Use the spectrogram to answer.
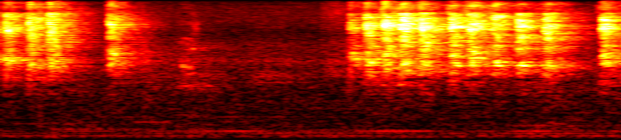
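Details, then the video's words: Sparrow in fast, dense song, used as a training recording for cage birds: rapid, harsh, high chirps repeated about four times a second, in two bursts separated by a pause of about a second. "burung gereja gacor, masteran gereja speed rapet"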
